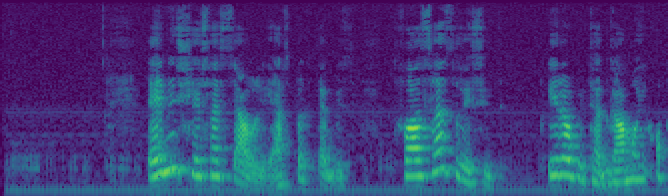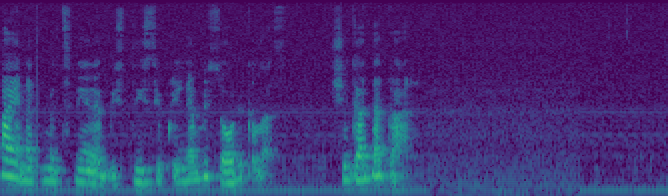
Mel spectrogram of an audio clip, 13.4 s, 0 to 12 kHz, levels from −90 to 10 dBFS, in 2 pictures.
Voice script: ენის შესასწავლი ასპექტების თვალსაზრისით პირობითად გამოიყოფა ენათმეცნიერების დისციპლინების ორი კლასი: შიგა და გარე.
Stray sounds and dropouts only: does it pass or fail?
pass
